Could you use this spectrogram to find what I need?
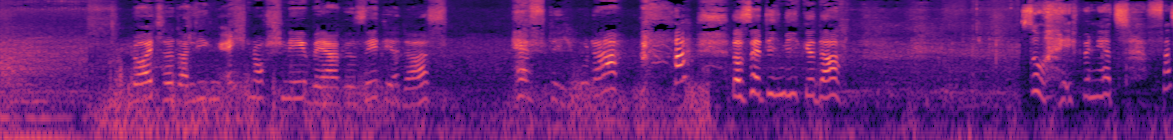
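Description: A young woman speaks calmly and close to the microphone.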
